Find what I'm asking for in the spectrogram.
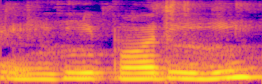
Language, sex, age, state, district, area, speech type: Odia, female, 45-60, Odisha, Ganjam, urban, spontaneous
